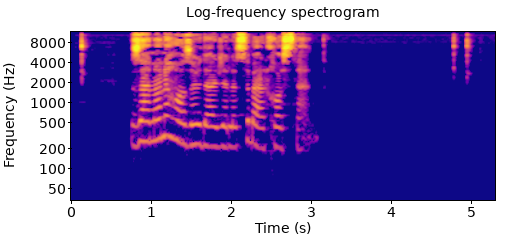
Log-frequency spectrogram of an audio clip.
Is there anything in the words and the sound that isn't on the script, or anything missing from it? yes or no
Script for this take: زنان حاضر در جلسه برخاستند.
no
